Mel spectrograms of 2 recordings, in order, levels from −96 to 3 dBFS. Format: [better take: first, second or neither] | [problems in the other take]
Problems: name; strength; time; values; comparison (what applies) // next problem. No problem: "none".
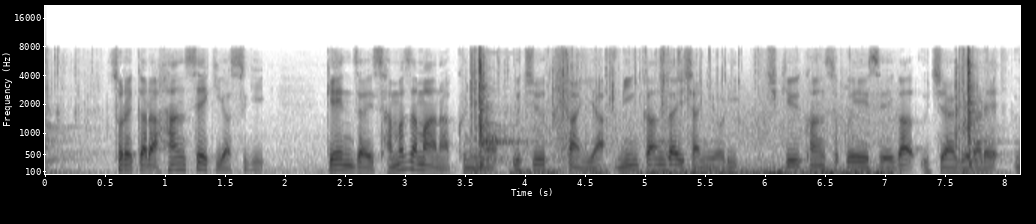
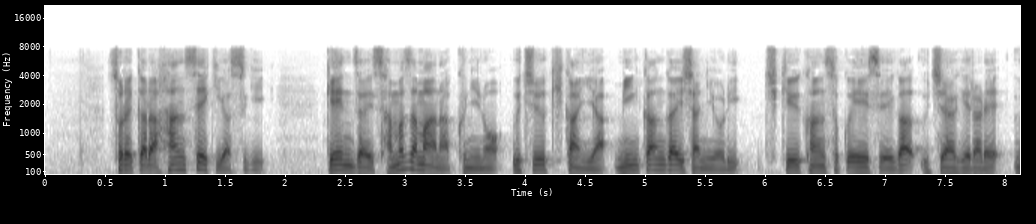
second | background sound (Walk, footsteps + Thump, thud / Bicycle); 4 dB below the speech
